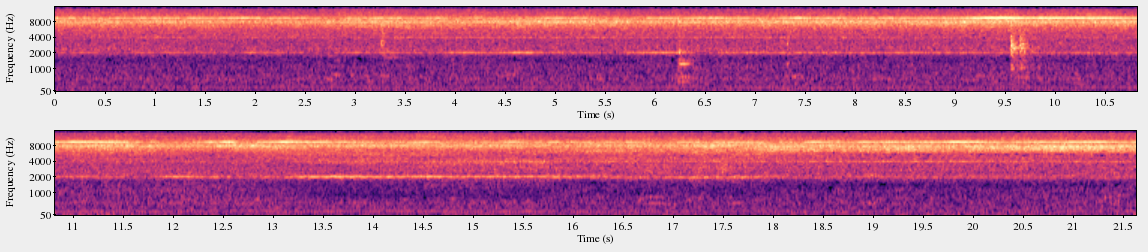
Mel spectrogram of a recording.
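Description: Industrial machinery hums steadily in a large, echoing space.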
